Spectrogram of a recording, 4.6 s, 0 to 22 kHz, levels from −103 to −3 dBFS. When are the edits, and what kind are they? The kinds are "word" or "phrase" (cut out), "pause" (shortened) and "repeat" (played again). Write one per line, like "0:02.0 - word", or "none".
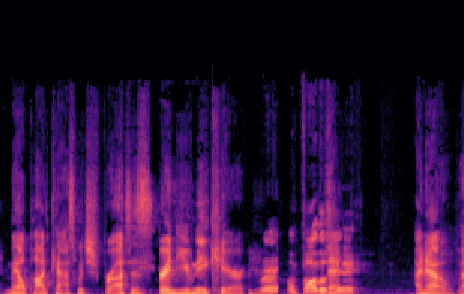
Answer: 0:01.6 - word
0:02.8 - word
